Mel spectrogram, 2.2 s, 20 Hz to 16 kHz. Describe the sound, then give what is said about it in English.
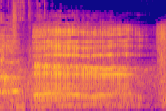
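A long, loud, drawn-out burp rumbles for about two seconds, followed right at the end by a short, raspy fart-like blast, after each person had drunk a 12-pack of beer. “All right, here's a burp burp fart.”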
